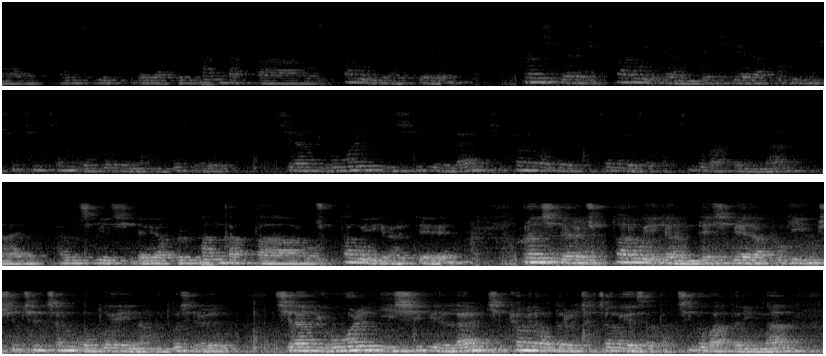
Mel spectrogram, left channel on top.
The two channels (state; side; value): quieter; left; 22.7 dB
